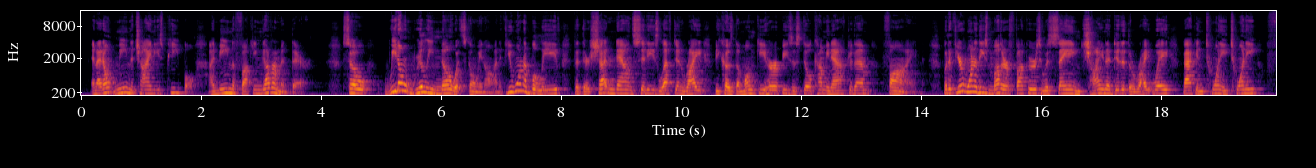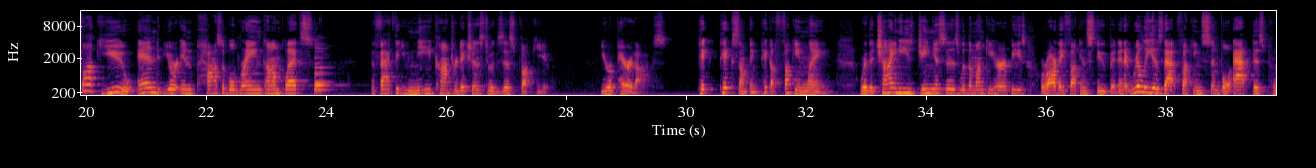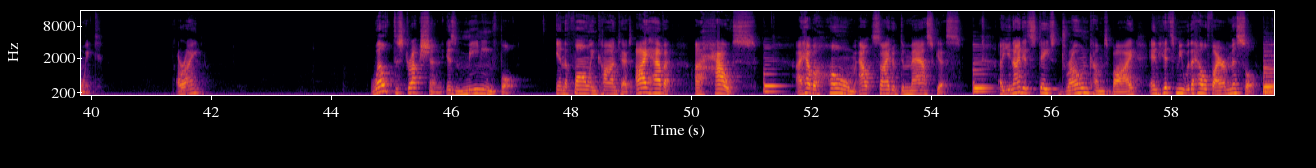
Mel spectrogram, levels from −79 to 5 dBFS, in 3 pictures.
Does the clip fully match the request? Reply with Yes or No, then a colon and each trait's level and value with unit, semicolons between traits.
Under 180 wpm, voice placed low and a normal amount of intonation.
No: average, 150 wpm; medium, 160 Hz; average, 4.9 semitones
